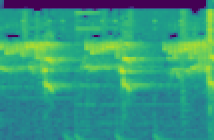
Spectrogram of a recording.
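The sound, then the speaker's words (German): A lesser spotted eagle calls three times in quick succession, each a sharp, high yelp sliding downward, clear over a steady buzz of insects. “Und der Schreiadler.”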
